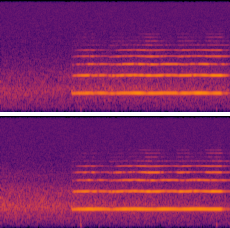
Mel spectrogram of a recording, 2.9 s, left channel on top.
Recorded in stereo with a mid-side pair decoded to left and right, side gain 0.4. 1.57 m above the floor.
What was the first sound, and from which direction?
A trumpet, 5° right.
